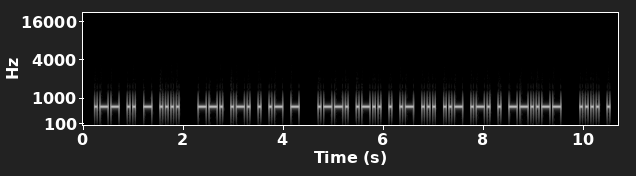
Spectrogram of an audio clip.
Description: Morse code, heard as a keyed tone, about 22 wpm, 700 Hz. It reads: WITH GREAT PLEASURE, HE
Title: Sentences from Top 1600 Words 22wpm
